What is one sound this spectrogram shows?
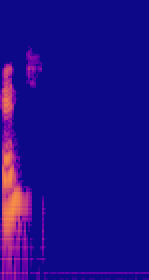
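A woman speaks briefly into a headset microphone.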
